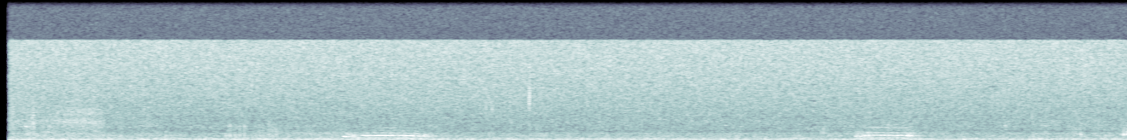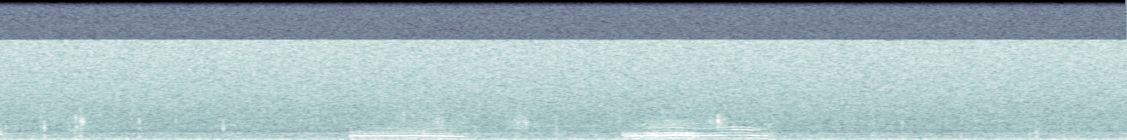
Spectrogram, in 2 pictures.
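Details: Male cat meeting his newborn kittens indoors; several short, soft, thin mews spaced a few seconds apart, rising then falling, over a steady low hum.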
